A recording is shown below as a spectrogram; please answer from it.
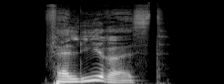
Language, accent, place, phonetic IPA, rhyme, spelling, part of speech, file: German, Germany, Berlin, [fɛɐ̯ˈliːʁəst], -iːʁəst, verlierest, verb, De-verlierest.ogg
- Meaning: second-person singular subjunctive I of verlieren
